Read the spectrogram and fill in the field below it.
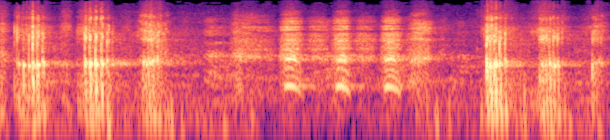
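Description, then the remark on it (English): Pigs snort and grunt in quick bursts while rooting with their snouts buried deep in the earth, roughly a dozen short, breathy blasts in an uneven rhythm, moderately loud, with no voices. “And their snouts were deep, and it looks almost like they just come up to breathe.”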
